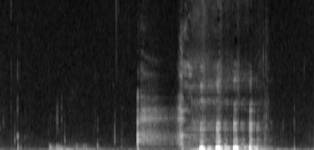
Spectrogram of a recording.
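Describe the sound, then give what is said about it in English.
Quiet sipping of a thick Starbucks hot chocolate that has cooled somewhat: a soft breathy slurp followed by a few wet gulping swallows and a brief hummed murmur, with no talking. “Let's take a sip.”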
